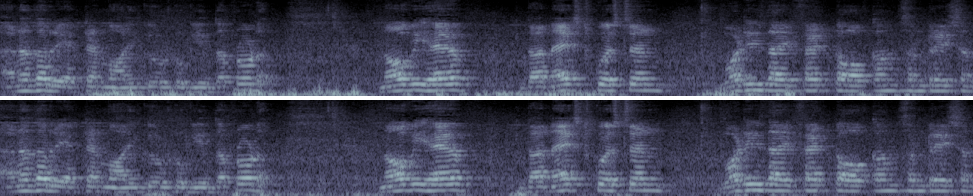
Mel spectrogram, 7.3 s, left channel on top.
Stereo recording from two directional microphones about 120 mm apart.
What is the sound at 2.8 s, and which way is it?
Speech, 20° left (ahead or behind).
